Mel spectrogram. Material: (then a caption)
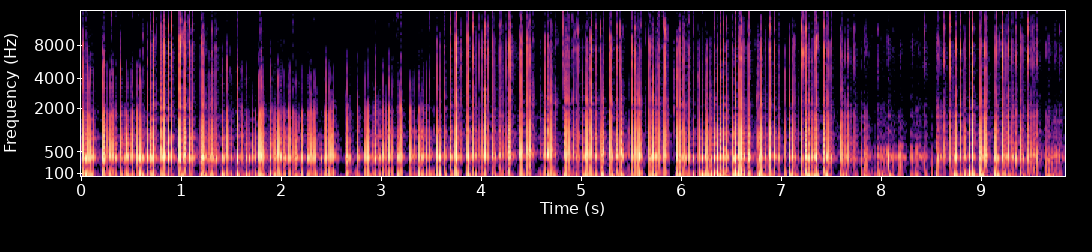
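Rubber. Long acrylic nails tap and scratch rapidly on the face of a hollow pink rubber hot water bottle held behind the microphone. The result is a dense, continuous stream of short, dull taps with crackly scratching, carrying a steady low tone around 380 Hz.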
